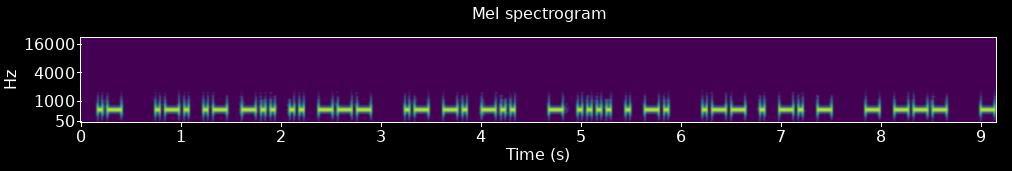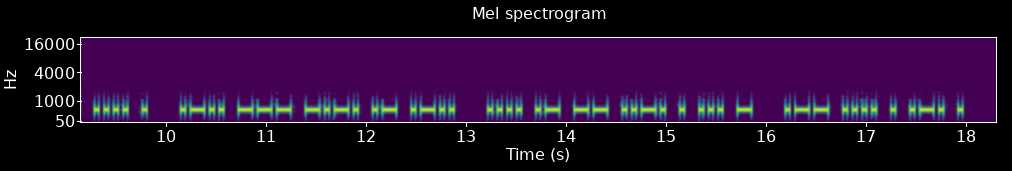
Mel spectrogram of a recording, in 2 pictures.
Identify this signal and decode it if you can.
Morse code, heard as a keyed tone, about 25 wpm, 600 Hz. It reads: A RADIO AND THEN WENT TO THE LOCAL HAMFEST WHERE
